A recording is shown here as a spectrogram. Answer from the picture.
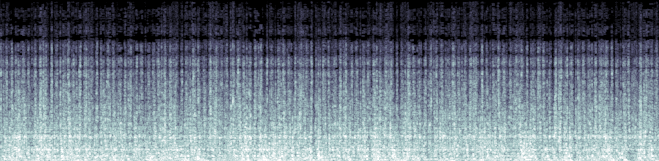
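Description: Loud, steady, harsh noise with a rough rumbling texture and no clear notes: heavily distorted, effect-processed audio.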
